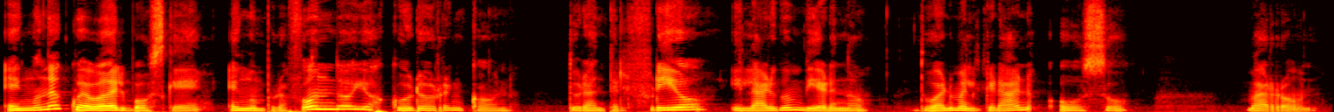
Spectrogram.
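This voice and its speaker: A woman reading a children's story aloud in a slow, gentle, rhythmic way. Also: medium pitch, animated, creaky. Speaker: storybook reader.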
